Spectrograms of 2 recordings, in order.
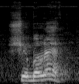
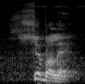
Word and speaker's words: shibboleth: If he said no, then they would say to him, then say, Shibboleth. And he would say, Sibboleth. For he could not pronounce it properly.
